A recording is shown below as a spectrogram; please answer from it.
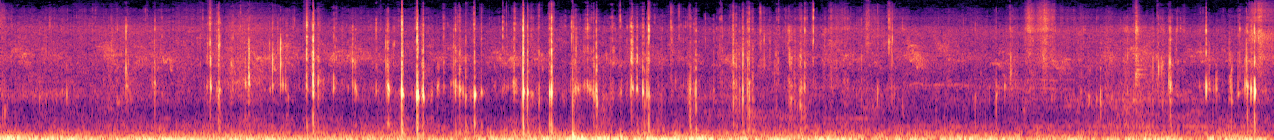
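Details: Close recording of a young, hungry dog gnawing its food: quieter scattered crunching and crackling tooth clicks over a low rumbling background, irregular bites spread across the whole stretch.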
